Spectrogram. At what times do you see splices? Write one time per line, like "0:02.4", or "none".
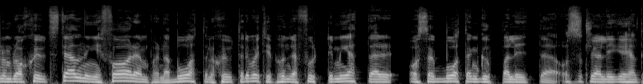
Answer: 0:04.0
